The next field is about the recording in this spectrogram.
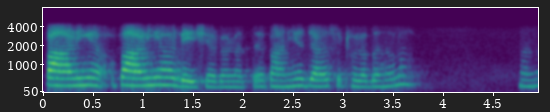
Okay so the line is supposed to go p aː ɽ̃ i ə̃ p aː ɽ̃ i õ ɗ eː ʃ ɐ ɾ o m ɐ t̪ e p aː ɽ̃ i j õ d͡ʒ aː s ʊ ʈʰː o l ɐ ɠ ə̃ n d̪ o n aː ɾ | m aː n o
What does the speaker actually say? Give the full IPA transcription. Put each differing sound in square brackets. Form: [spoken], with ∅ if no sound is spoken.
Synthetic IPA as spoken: p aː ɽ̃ i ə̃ p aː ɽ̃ i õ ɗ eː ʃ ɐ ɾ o [n] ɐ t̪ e p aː ɽ̃ i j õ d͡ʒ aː s ʊ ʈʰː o l ɐ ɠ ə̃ n d̪ o n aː [∅] | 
